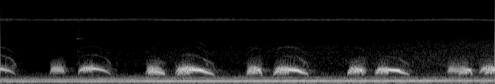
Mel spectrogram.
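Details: Spotted dove used as a lure bird for trapping in Cà Mau, Vietnam, recorded 21 February 2024: soft, hoarse coos in paired phrases, a short note then a longer falling one, repeated about once a second over a steady low hum.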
